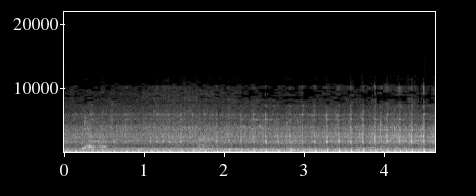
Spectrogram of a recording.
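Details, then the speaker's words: 6.5 hp Predator clone single-cylinder on a springer bike, after carb rejet and reassembly: quick, fairly even chugging with slightly uneven exhaust note, responding cleanly. Owner impressed; apparent missing thought to be just the exhaust note. "yes sir I'm impressed I am impressed I uh I like to wait idols I like the way it responds it does sound like it's missing but I think it's just the exhaust note"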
